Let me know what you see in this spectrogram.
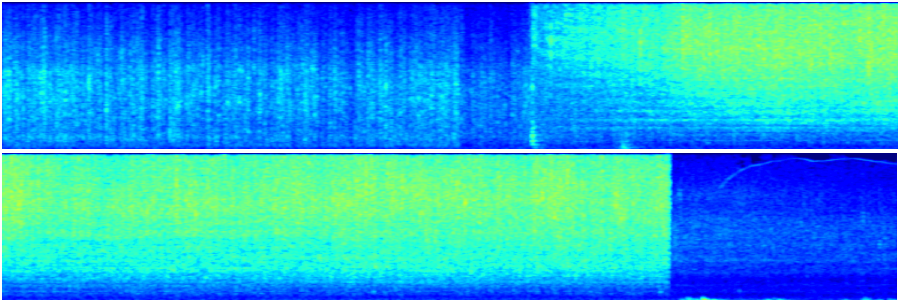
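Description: Potato fries sizzling in hot oil in a saucepan on a portable butane gas stove. A steady hiss starts about four seconds in, after a softer stretch with a couple of clicks, and cuts off suddenly near the end.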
